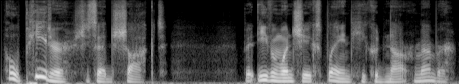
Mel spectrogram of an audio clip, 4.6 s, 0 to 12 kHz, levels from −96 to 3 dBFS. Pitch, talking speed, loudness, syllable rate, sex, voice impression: 130 Hz, 185 wpm, -19 LUFS, 5.7 syllables/s, male, masculine, adult-like, bright, clear, fluent, intellectual, refreshing, slightly calm, friendly, reassuring, unique, lively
